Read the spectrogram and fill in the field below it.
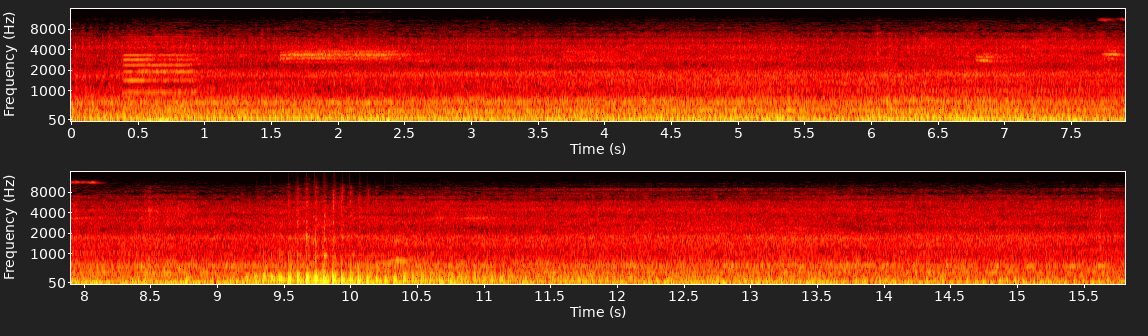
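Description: Wind rushes past a moving motorbike.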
